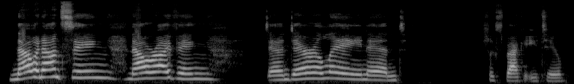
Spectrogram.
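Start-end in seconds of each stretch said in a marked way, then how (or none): 0.1-3.7 loud, higher herald's proclamation; formal announcement. Acted. Tall woman announcing the guests in a loud herald voice. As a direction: announce them grandly to the hall.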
